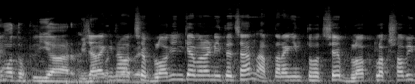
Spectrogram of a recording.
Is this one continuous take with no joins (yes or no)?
yes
